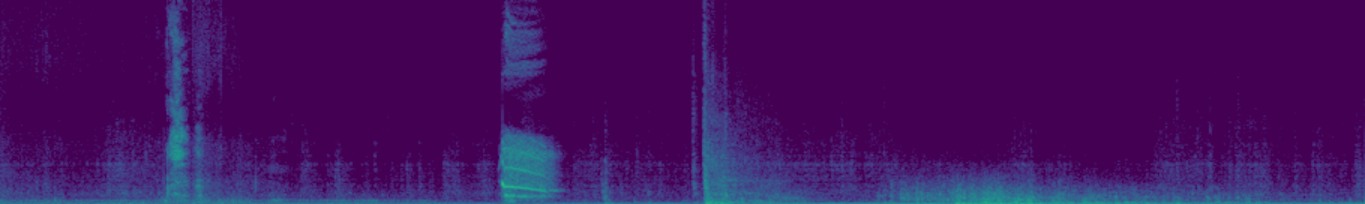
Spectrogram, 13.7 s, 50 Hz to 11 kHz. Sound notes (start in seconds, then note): 1.6 sobbing; 9.1 thunder rolling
